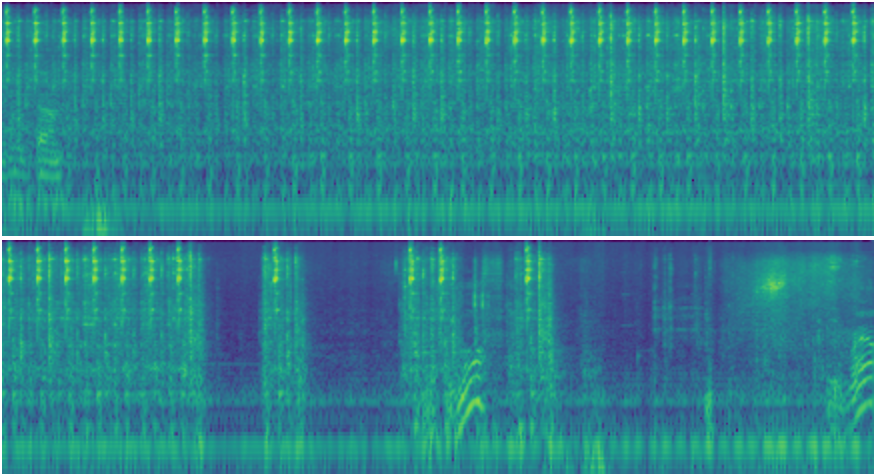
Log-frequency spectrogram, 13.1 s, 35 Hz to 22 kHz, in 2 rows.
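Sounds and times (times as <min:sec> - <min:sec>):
sewing machine stitching: 0:09.6 - 0:10.7.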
